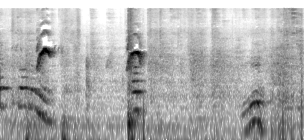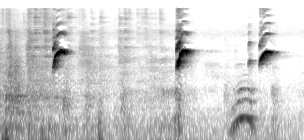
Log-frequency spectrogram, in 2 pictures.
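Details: A group of parakeets calls repeatedly: short, shrill, rising screeches with rich harmonics come roughly every one to two seconds, mixed with a few lower, softer squawks.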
